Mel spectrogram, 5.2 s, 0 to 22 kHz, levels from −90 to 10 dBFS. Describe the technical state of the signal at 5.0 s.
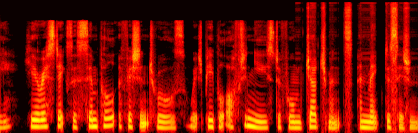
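At 5.0 s the speech carries imaging from sample-and-hold upsampling. It runs from 3.69 s to the end of the clip. The sound was raised from 24 kHz to 44.1 kHz by simply repeating samples, with no smoothing filter. Mirror copies of the spectrum therefore fill the 12 to 24 kHz band, about 15 dB below the speech. They add a bright, metallic fizz that tracks the level of the speech. The lowest copy drifts opposite to the pitch.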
